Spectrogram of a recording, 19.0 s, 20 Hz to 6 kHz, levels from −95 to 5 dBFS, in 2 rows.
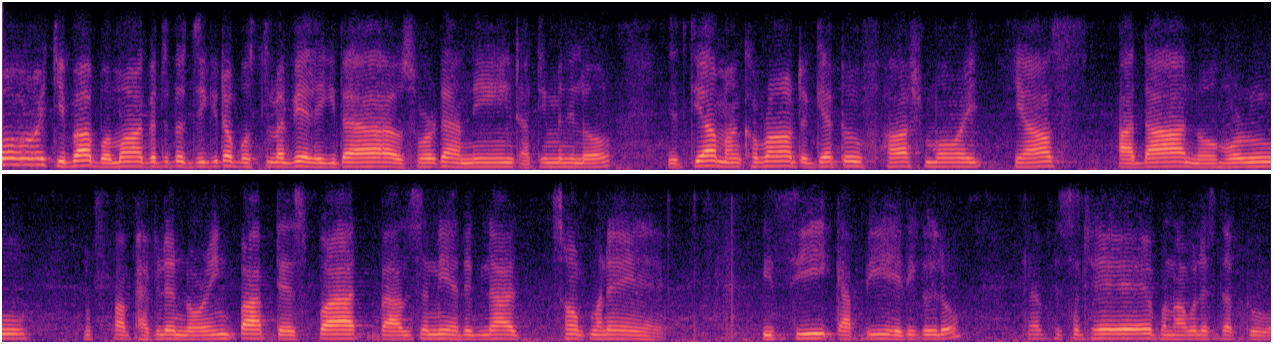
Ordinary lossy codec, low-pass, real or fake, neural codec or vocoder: Opus, 32 kbps; 5.4 kHz; fake; codec, 24 kHz, 0.9 kbps, WavTokenizer, medium speech release version 1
